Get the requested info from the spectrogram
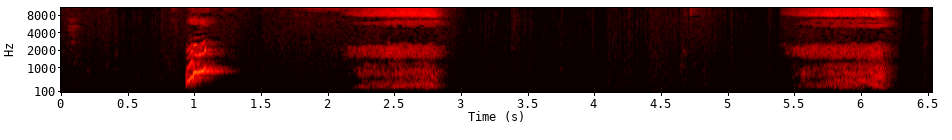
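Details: A one-month-old Shiba Inu puppy sleeping: a short high squeak, then soft, breathy snoring rasps, each lasting about a second, with quiet pauses between.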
